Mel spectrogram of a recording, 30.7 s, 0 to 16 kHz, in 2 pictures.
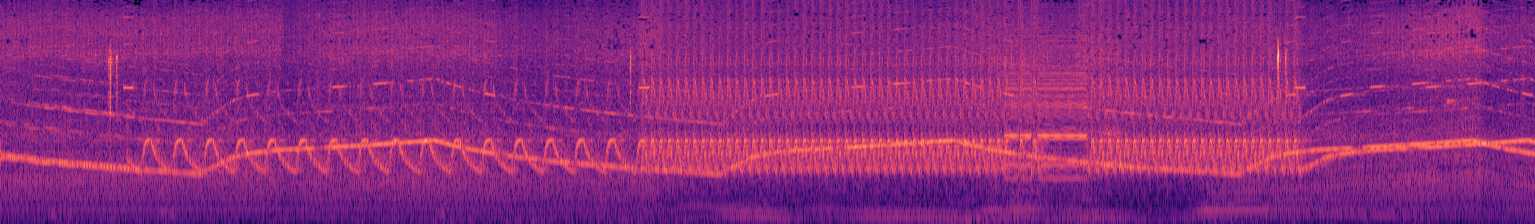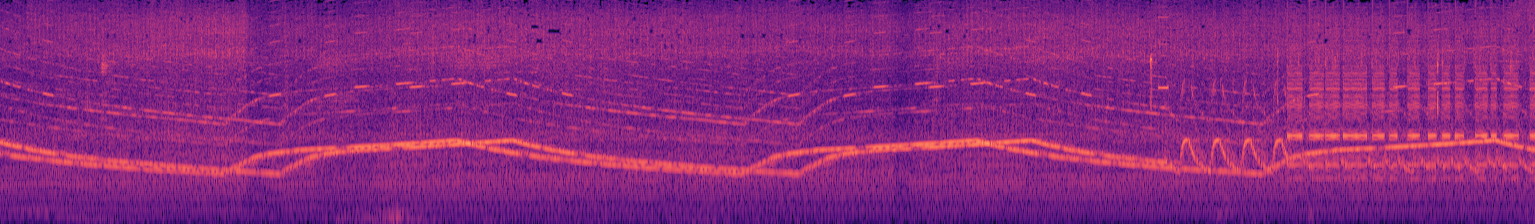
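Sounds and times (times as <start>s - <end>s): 
fire engine siren responding to a brush fire on a highway: 0.0s - 30.6s.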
